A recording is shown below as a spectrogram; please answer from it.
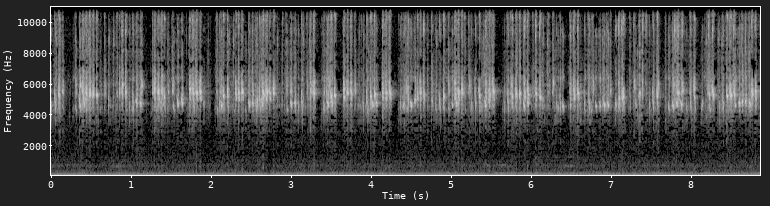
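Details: Live crickets recorded as natural sound, chirping in rapid, high-pitched pulsed bursts, several per second, keeping up a steady, continuous chorus, with a faint low hum underneath.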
